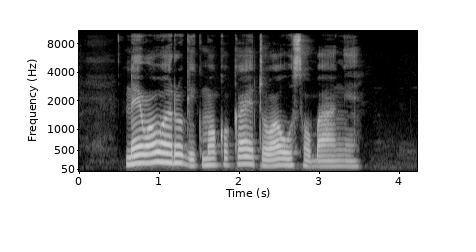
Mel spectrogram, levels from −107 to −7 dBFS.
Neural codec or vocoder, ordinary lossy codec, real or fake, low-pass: none; none; real; 9.9 kHz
